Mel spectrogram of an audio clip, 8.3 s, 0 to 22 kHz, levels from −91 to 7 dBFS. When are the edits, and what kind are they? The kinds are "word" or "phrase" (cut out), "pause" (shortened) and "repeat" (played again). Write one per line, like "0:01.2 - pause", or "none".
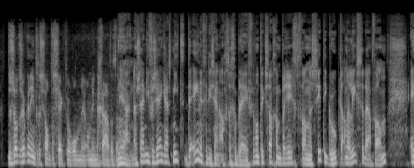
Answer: none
